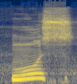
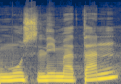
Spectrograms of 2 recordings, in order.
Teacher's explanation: maka tanwin annya melebur menghilang ke huruf la yang berharakat tasydid kita tahan dan kita tekan ya muslimatal.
